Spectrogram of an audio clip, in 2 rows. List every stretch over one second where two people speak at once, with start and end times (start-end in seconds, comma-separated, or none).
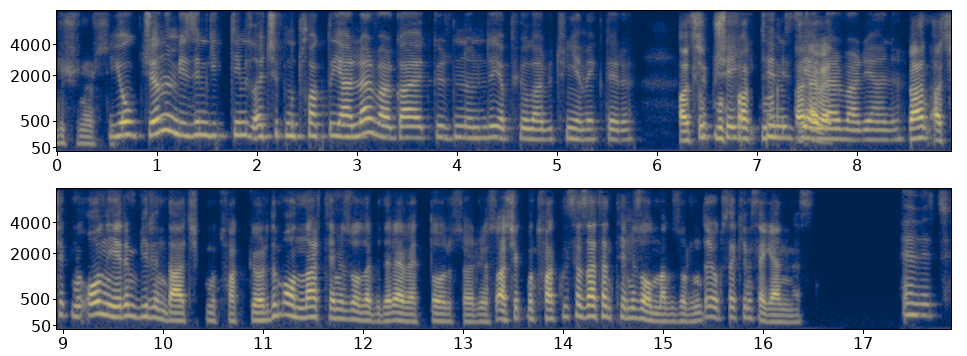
6.4-7.8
